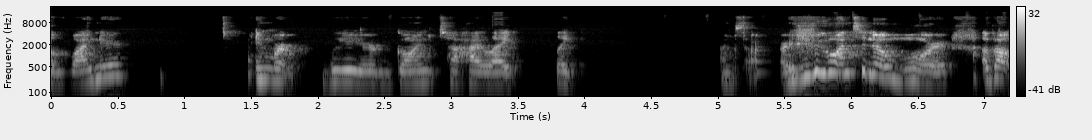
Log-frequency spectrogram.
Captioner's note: laugh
